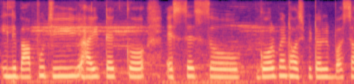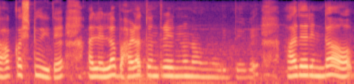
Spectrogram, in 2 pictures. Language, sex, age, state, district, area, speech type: Kannada, female, 18-30, Karnataka, Davanagere, urban, spontaneous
